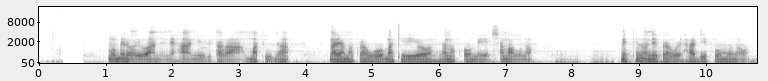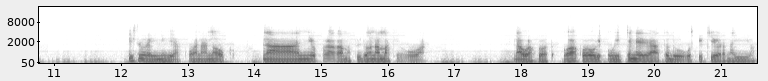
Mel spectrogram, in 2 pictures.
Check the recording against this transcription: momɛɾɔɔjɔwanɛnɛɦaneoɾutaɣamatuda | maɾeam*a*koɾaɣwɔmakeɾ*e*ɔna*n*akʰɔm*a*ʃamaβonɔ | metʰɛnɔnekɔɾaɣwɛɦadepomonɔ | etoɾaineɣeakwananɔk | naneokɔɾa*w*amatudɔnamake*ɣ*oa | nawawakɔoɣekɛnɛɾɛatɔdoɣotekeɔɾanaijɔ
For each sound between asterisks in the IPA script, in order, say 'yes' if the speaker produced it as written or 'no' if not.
yes, yes, no, no, no, yes

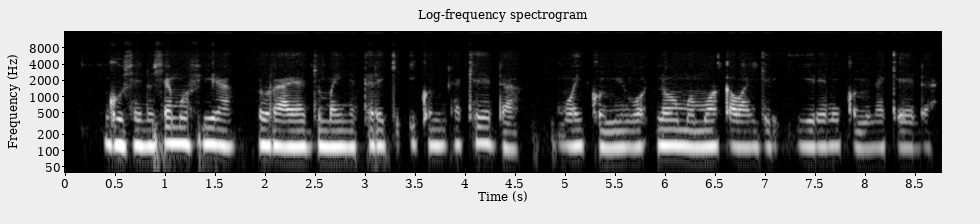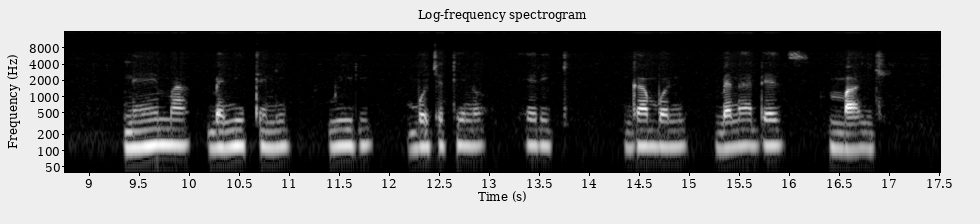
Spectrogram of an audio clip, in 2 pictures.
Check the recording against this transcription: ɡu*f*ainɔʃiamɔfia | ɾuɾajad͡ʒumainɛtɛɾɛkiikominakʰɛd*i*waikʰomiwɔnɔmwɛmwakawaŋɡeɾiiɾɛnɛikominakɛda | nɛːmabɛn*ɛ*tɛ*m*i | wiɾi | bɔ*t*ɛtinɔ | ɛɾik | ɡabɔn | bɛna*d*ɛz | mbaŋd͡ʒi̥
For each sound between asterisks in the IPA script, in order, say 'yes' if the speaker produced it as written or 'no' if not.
no, no, no, no, no, yes

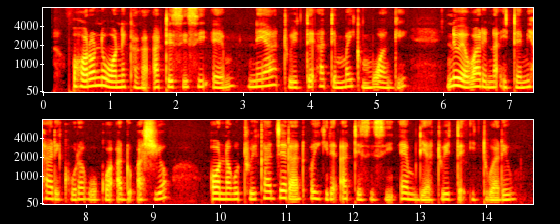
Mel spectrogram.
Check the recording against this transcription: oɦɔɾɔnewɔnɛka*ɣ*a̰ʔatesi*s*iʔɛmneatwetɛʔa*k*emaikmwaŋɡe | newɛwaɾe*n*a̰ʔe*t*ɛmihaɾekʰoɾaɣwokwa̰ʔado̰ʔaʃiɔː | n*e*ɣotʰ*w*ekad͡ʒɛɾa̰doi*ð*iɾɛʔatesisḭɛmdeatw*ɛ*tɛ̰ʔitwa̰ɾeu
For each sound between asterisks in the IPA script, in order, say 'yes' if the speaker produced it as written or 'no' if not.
yes, yes, no, yes, yes, no, yes, no, no

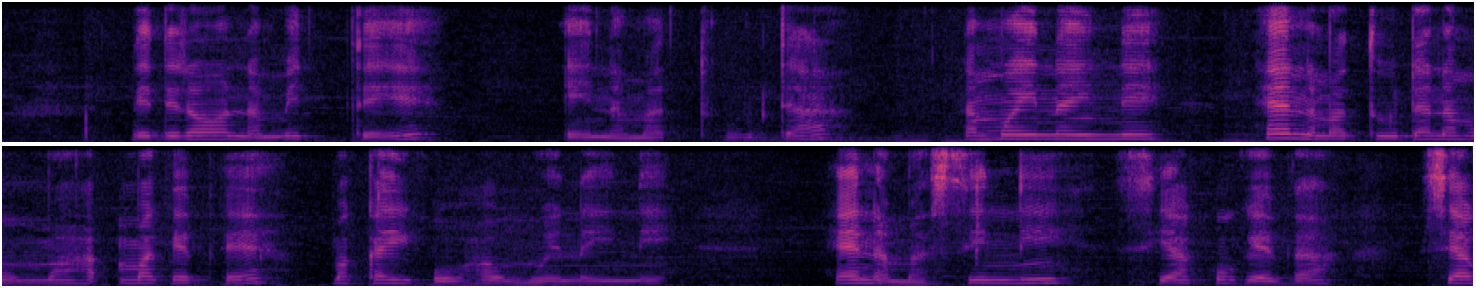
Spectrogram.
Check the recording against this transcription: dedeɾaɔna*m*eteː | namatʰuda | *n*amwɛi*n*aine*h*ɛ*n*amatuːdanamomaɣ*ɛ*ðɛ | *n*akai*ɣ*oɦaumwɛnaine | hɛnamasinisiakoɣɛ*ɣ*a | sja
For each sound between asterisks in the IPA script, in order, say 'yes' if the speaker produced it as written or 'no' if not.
yes, yes, yes, yes, yes, yes, no, yes, no

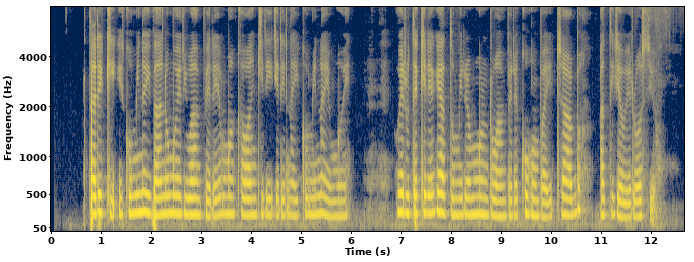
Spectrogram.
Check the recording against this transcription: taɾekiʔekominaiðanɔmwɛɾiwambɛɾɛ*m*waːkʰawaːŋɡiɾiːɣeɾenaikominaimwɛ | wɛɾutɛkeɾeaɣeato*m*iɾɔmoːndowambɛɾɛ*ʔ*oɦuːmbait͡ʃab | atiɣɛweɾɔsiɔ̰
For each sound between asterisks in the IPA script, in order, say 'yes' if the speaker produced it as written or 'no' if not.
yes, yes, no

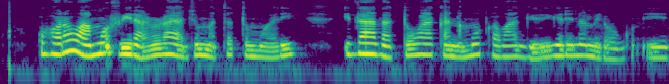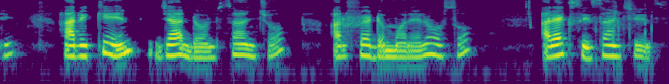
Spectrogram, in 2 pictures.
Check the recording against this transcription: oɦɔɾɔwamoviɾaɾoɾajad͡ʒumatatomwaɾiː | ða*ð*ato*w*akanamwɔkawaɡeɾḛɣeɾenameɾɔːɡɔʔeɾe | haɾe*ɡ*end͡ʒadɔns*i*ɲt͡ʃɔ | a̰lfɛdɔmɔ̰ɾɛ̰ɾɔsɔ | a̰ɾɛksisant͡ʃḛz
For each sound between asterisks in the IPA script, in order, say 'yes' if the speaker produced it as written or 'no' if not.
yes, yes, no, no

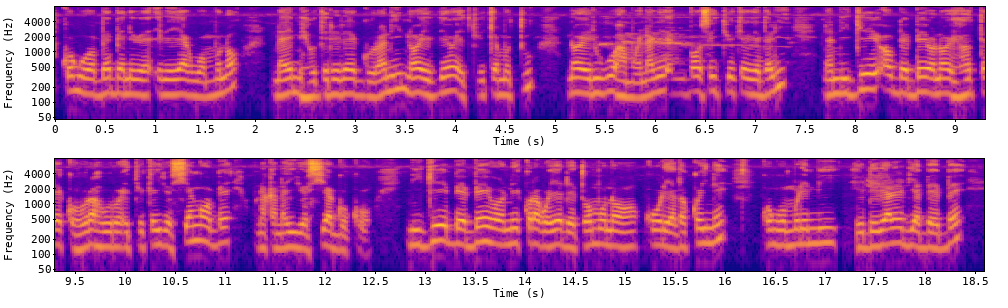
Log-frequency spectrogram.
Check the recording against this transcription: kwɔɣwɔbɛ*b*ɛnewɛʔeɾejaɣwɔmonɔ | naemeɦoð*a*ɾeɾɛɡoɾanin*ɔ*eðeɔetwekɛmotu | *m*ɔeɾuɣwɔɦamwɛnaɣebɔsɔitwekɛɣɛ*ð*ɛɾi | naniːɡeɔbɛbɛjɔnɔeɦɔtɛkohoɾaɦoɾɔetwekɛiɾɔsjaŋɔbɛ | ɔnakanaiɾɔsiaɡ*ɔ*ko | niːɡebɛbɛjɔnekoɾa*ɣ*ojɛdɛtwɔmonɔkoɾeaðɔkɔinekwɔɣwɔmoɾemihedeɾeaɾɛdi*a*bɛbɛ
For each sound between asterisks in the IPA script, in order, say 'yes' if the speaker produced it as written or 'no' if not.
yes, no, yes, no, yes, no, yes, yes

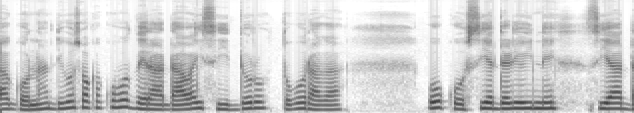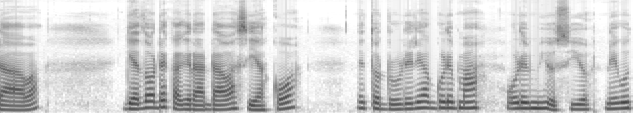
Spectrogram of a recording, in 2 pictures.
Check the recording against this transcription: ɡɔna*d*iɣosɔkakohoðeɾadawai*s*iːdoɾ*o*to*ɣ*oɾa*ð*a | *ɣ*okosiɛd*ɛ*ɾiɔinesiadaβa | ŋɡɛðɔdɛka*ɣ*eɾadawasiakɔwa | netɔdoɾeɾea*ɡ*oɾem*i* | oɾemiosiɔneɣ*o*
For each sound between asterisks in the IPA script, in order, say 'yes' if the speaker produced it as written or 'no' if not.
yes, yes, yes, yes, no, yes, yes, yes, yes, no, yes

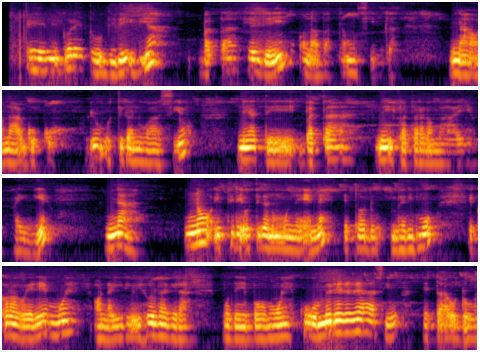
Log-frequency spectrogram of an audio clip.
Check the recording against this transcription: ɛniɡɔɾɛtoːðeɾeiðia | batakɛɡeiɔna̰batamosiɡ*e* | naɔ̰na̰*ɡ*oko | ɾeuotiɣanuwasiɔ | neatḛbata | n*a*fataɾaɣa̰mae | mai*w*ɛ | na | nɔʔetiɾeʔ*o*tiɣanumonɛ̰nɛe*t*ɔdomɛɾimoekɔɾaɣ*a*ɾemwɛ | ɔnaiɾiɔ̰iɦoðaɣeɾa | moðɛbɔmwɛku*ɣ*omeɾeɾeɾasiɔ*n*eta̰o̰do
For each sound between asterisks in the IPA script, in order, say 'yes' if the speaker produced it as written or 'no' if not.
no, yes, no, no, yes, yes, no, yes, yes

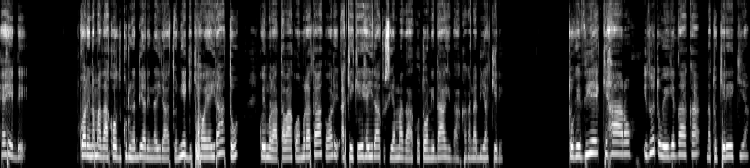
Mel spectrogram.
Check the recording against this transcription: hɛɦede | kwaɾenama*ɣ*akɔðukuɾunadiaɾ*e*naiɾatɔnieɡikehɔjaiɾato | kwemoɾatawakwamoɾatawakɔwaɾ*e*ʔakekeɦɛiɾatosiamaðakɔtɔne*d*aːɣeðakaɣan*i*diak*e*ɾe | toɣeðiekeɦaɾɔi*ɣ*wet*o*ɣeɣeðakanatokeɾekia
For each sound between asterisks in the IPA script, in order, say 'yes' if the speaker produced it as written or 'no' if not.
no, yes, yes, yes, no, yes, no, yes

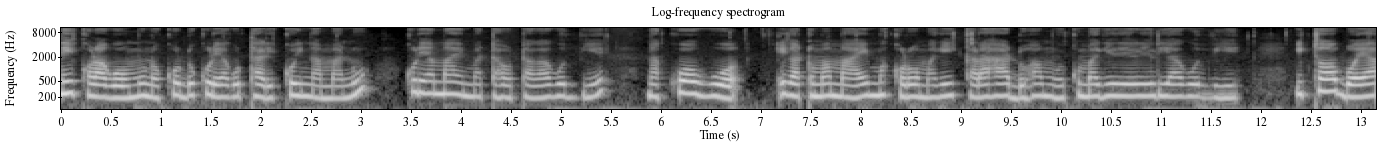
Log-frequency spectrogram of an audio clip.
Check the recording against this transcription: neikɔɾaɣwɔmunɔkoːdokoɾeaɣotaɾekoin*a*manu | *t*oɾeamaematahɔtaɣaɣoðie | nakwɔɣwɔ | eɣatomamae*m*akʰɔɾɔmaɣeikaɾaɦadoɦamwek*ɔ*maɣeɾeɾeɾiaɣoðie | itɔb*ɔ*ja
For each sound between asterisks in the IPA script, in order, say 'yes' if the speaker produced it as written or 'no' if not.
yes, no, yes, no, yes

